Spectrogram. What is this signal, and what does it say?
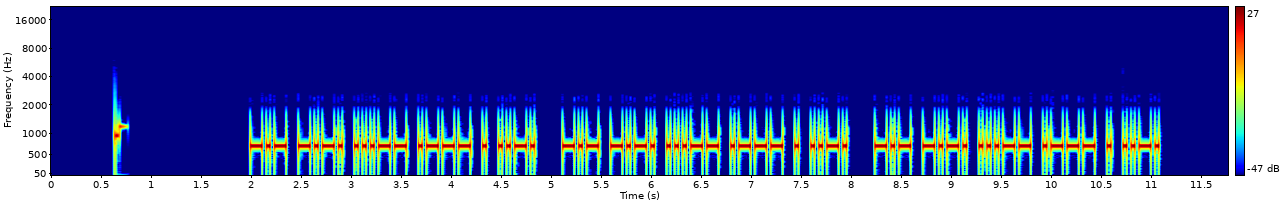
Morse code, heard as a keyed tone, about 30 wpm, 700 Hz. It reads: KC3JEF KC3JEF KC3JEF
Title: USA Call Signs Repeated 3x 30wpm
